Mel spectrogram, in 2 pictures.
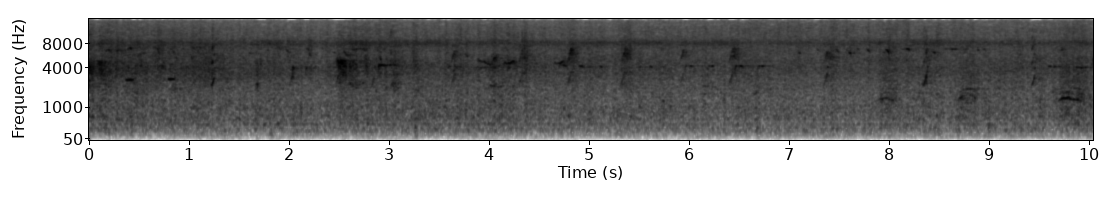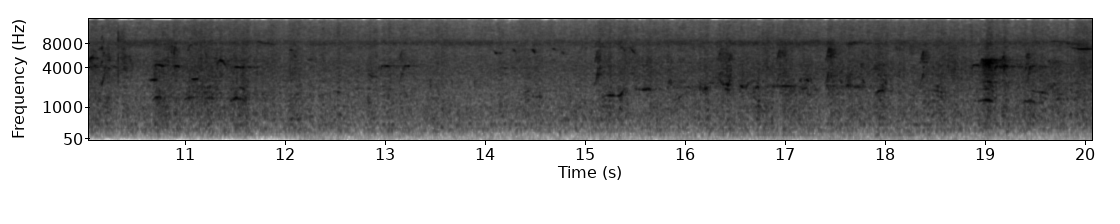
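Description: Wild birds chirping in short, scattered calls over a faint steady forest hiss.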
